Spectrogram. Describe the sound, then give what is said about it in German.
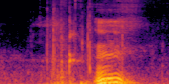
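A sip of coffee taken by someone between remarks: soft mouth and slurping noises, then a short voiced hum, all fairly quiet. “Ich trinke mal einen Schluck Kaffee.”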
